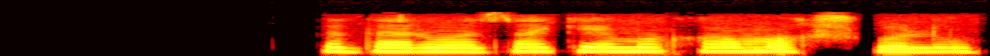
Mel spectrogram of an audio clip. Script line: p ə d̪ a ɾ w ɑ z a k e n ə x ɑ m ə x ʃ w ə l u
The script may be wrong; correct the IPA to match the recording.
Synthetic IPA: p ə d̪ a ɾ w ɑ z a k e m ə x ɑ m ə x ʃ w ə l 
